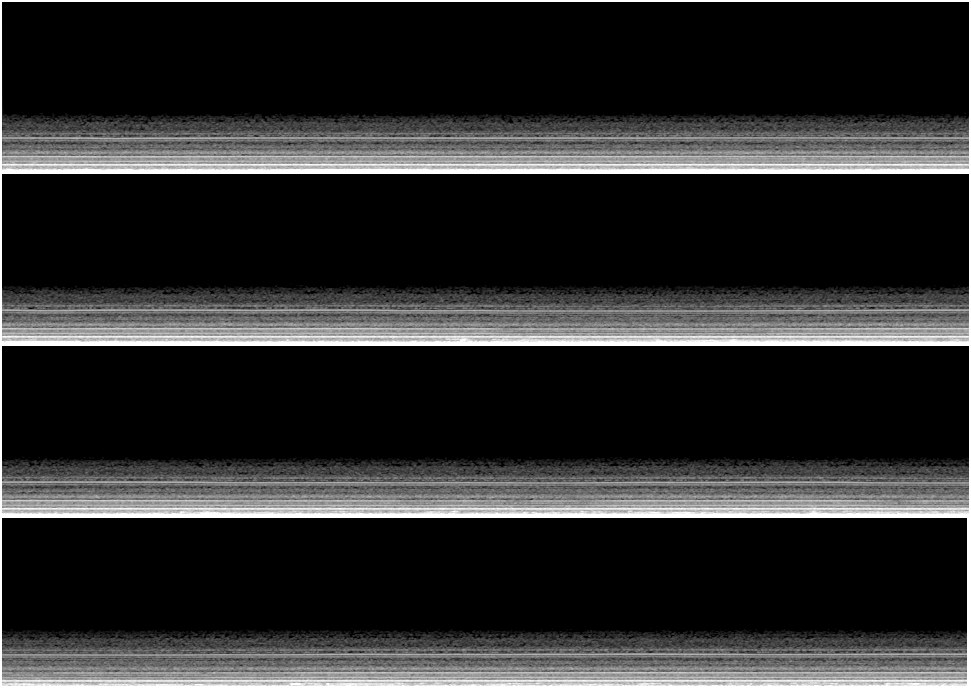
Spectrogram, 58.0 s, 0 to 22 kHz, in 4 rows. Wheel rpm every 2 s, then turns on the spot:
0, 0, 0, 0, 0, 0, 0, 0, 0, 0, 0, 0, 0, 0, 0, 0, 0, 0, 0, 0, 0, 0, 0, 0, 0, 0, 0, 0, 0.
none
